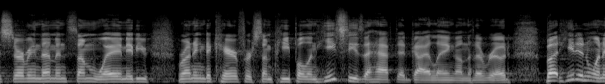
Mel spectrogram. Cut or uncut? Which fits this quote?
cut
